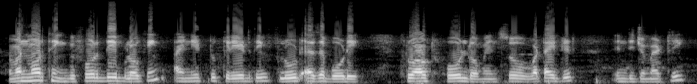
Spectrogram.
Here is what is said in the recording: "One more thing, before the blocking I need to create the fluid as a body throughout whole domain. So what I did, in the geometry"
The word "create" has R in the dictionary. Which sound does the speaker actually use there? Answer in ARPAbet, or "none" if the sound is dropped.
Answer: R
